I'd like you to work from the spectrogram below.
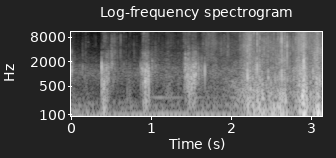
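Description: Footsteps while walking a dog: three evenly spaced, faint steps, followed by a quicker, slightly louder run of shuffling steps.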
